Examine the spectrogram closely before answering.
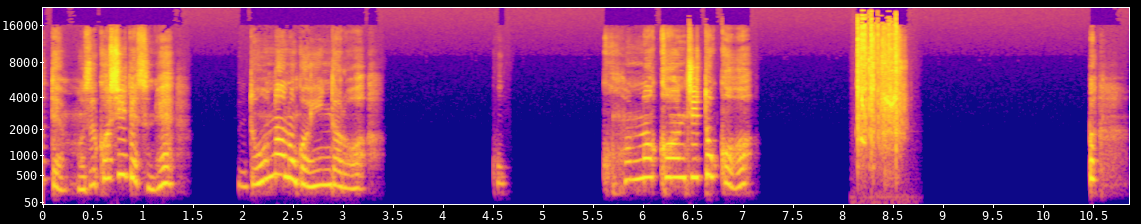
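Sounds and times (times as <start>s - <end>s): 
speech: 0.1s - 3.4s, 4.5s - 4.7s, 5.6s - 7.2s
camera shutter clicking during a close-up photo shoot: 8.1s - 8.7s.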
